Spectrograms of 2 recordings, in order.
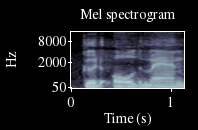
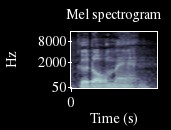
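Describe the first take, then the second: First: Every sound in the phrase is pronounced fully. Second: Some sounds in the phrase are dropped.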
